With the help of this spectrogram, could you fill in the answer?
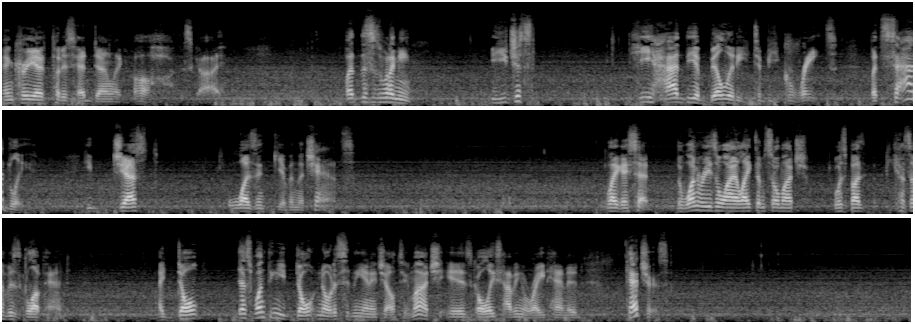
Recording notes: Audio has been improved. I admit my air conditioning in my van made it a little annoying to listen.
